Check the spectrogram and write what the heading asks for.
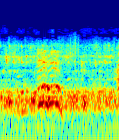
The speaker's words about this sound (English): The rush of water against the gate is too strong. I can't turn it.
